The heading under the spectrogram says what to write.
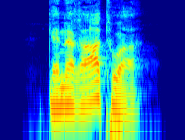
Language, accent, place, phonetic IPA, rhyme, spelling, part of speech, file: German, Germany, Berlin, [ɡenəˈʁaːtoːɐ̯], -aːtoːɐ̯, Generator, noun, De-Generator.ogg
- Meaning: generator (electrical machine)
